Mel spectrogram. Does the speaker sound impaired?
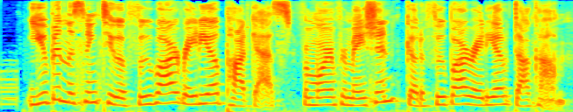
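No.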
